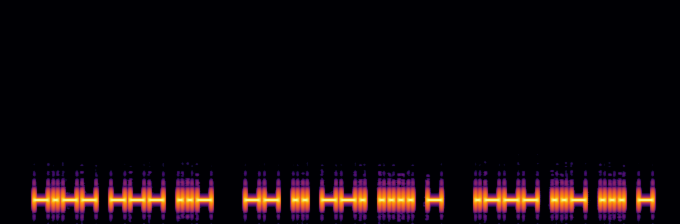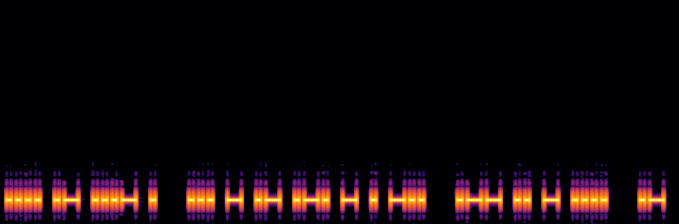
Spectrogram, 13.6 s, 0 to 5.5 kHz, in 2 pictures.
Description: Morse code, heard as a keyed tone, about 25 wpm, 600 Hz. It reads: YOU MIGHT JUST HAVE STARTED WITH A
